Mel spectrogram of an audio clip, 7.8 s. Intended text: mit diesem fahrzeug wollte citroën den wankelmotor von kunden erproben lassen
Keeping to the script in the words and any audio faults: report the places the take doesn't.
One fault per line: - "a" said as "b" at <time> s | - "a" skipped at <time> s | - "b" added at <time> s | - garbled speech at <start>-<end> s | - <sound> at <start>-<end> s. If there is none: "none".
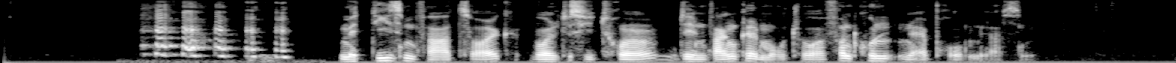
- laugh at 0.9-2.0 s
